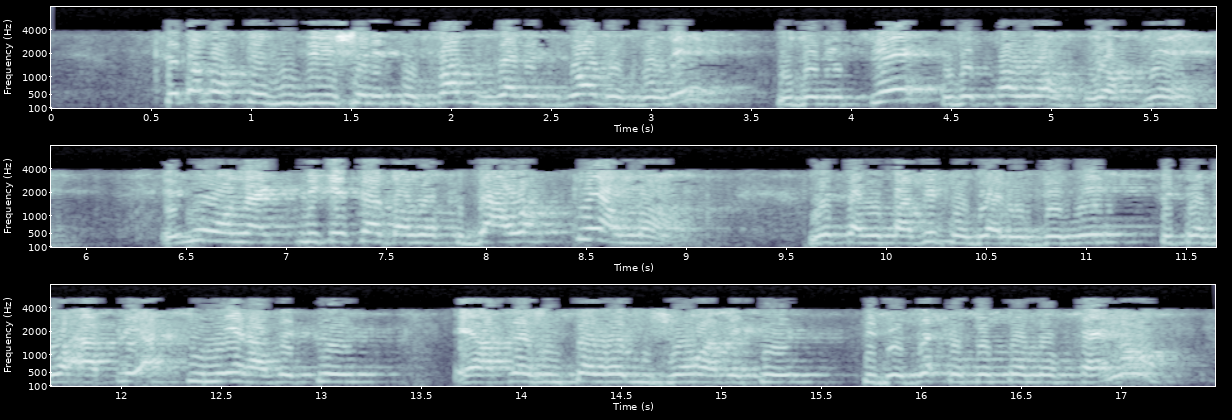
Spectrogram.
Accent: Quebec, Canada; born there; Je suis né au Québec. Ma mère est née au Québec. Ma grand-mère est née au Québec. Mon arrière-grand-père, ils sont nés au Québec. Qu'est-ce qui va me dire que je suis un immigrant ici? Je n'ai pas choisi où je suis né, mais je suis un musulman.

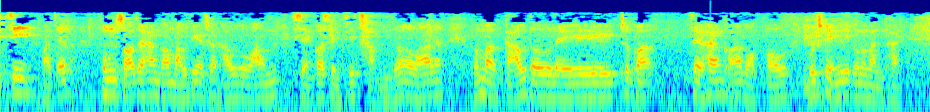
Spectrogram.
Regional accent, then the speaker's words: Macau; 其實我哋澳門人都心驚膽戰，因為我都喺香港讀過書啊

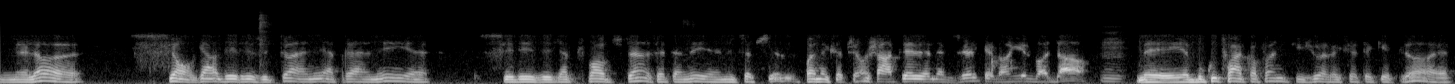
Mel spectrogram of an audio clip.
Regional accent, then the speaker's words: Quebec City, Quebec, Canada; moi je viens de Québec, ouais. À cette époque-là, on était déménagé en banlieue à Sainte-Foy

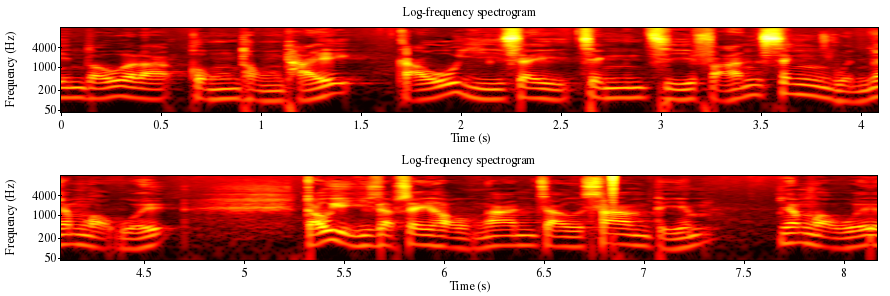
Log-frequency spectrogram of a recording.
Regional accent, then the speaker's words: Hong Kong; 我們作為香港人那個重要的價值我覺得 是要珍惜的

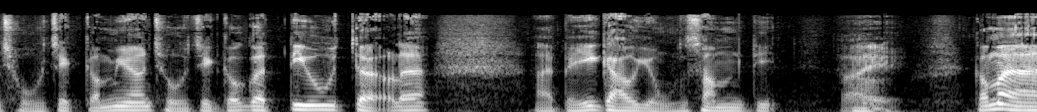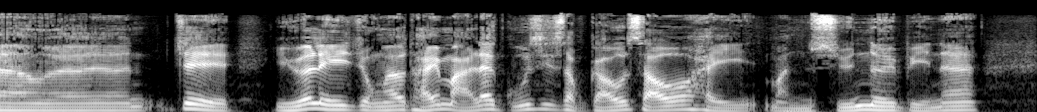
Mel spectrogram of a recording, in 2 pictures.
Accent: China; 咁我哋中國人咧，基本上農業社會咧都係傾向含蓄保守。

